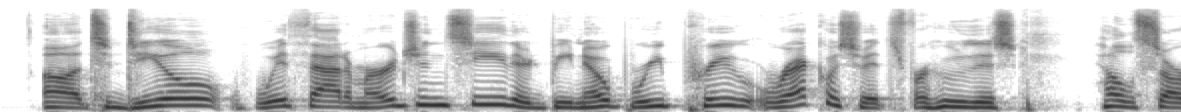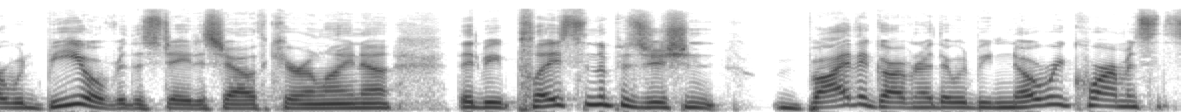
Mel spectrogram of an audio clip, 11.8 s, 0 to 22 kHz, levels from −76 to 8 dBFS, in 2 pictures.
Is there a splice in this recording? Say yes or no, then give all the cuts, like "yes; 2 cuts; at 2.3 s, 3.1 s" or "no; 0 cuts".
no; 0 cuts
